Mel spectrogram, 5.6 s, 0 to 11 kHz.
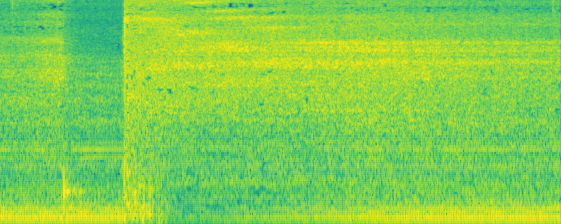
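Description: DIY oxygen concentrator running: the 2-horsepower compressor hums steadily, a solenoid valve clicks about half a second in, and after a short lull a loud rush of hissing air starts suddenly about a second in as the valves switch between the sieve beds in the pressure swing cycle.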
